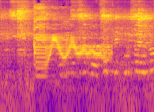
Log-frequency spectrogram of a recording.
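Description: A cartoon 'boing' sound effect: a wobbling tone that starts about half a second in and lasts about a second, over background music.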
